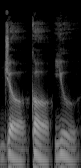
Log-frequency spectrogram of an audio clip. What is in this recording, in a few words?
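"jokoyu", concatenated syllables; Affixing experiment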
